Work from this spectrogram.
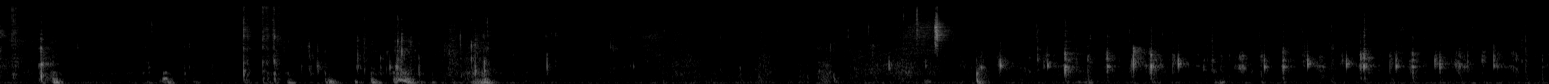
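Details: Crunching and biting as Max the dog tears into a baseball hide, with sharp isolated snaps early on, then a rapid run of crisp crackles and gnawing clicks toward the end.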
